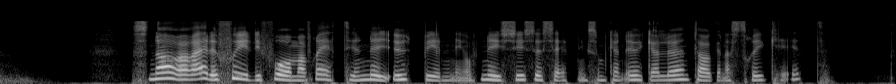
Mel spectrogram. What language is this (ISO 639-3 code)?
swe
